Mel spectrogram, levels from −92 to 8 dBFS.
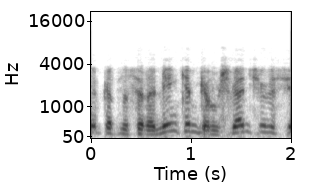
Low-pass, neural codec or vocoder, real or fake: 7.2 kHz; codec, 16 kHz, 8 kbps, FreqCodec, smaller model; fake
